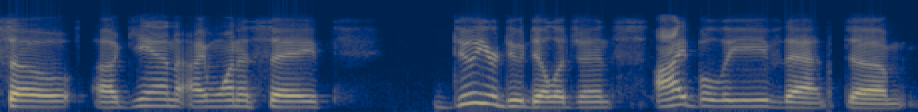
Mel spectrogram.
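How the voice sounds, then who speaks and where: A man giving an informal real estate trainer's talk over a conference call, plain-spoken and emphatic, with a salesman's folksy pitch. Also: slow pace, smooth. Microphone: telephone conference call. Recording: dull, band-limited conference call line.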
